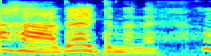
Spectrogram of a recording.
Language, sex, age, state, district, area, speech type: Malayalam, female, 18-30, Kerala, Wayanad, rural, spontaneous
